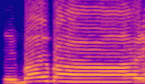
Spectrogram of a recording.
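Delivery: slow "bye-bye" with long vowels; "bye-bye" held long, coaxing; drawn-out coaxing. Real, not acted. Repeats the prompt, drawn out.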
